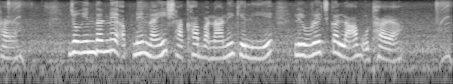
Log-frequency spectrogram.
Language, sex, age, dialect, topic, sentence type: Hindi, female, 31-35, Hindustani Malvi Khadi Boli, banking, statement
